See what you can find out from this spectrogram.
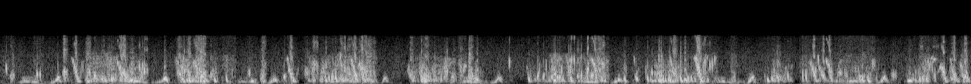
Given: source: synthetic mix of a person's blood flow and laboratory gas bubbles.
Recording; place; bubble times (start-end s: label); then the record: Doppler ultrasound of blood flow; precordium
0.02-0.17 s: bubbles
0.33-0.45 s: bubbles
0.61-1.50 s: bubbles
1.74-2.36 s: bubbles
2.46-2.67 s: bubbles
2.81-2.99 s: bubbles
3.03-3.78 s: bubbles
4.06-4.85 s: bubbles
5.07-5.13 s: bubbles
5.25-6.12 s: bubbles
6.22-7.21 s: bubbles
7.30-7.39 s: bubbles
7.64-7.94 s: bubbles
7.99-8.80 s: bubbles
8.90-8.98 s: bubbles
9.04-9.72 s: bubbles
From the record:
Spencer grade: 4 (maximum detectable bubble signal sounding continuously throughout systole and diastole of every cardiac period, and overriding the amplitude of the normal cardiac signals); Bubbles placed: only in the low amplitude regions of the cardiac cycle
